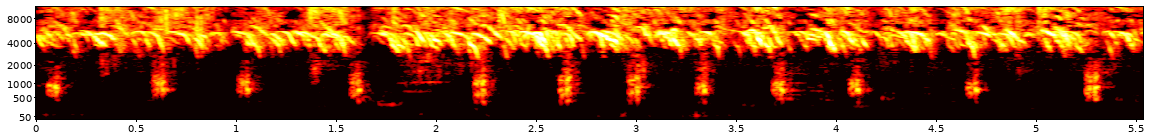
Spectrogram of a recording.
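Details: Village hen with chicks: a dense chorus of high, sliding chick peeps runs continuously above rhythmic low clucks repeated about three times a second.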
